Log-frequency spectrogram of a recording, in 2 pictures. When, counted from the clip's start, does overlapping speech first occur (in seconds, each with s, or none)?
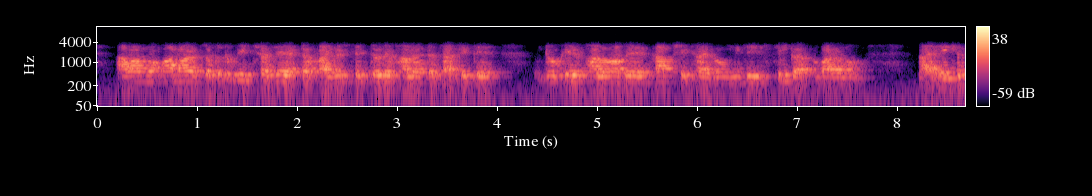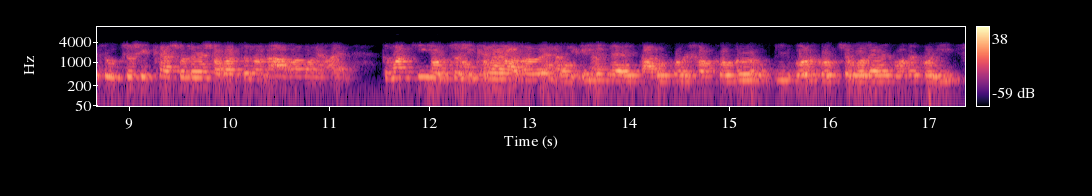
12.0 s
